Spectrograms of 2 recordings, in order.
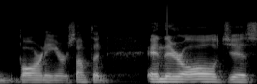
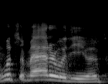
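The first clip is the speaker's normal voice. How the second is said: lightly voiced nun, pitched higher; a hint of a puzzled nun calling over; startled nun; 8 semitones higher than usual. Nun to man hitting steering wheel, lightly voiced puzzled question.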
